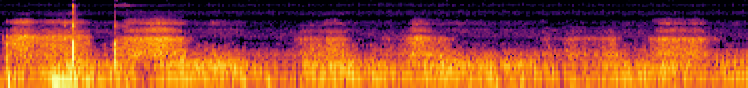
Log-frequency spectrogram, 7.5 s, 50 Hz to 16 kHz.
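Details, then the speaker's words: Baby girl, just fed milk and falling asleep, with hiccups: two abrupt clicking catches early on, then soft, regular noisy breaths about once a second; infant hiccups. "hiccuper. Naomi has hiccups. Let's count them. That was already 2, 3, 4, 5."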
